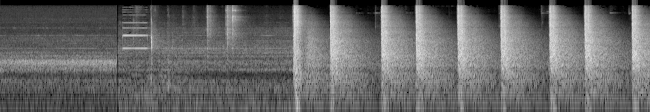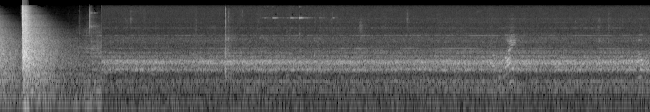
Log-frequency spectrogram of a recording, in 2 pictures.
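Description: Shot timer's start beep, then ten pistol shots at a steady pace of a little under one a second, each ringing out with a long reverberant tail inside an indoor firing range. A steady hum remains after the last shot.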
